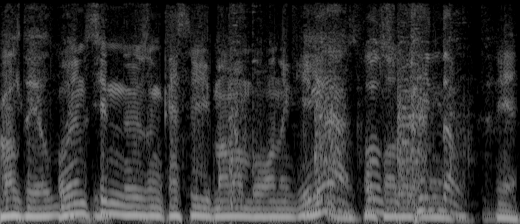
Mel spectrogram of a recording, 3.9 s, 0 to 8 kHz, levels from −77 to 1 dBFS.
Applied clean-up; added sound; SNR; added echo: none; Shatter; 12 dB; none.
